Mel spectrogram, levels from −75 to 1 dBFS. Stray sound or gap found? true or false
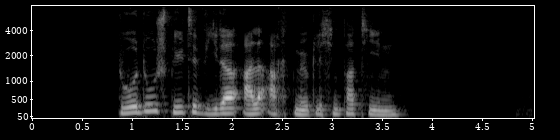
false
